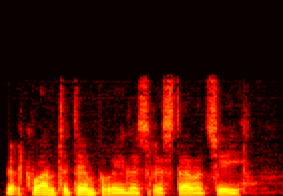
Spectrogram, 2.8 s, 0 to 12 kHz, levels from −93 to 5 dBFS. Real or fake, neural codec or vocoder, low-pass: real; none; 7.2 kHz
